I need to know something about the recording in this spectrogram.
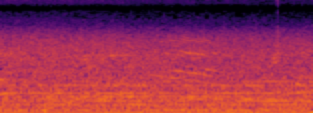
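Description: Steady low rumble of wind on the microphone over the wash of surf on the beach, with soft background music coming in faintly.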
